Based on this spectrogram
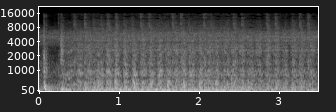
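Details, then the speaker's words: Clean-title 2013 BMW 528xi, about 150,000 miles, cranked on a jump pack: uneven, lumpy starter churn with no catch, engine never fires; low compression suspected, not confirmed. "but that was sounding like that sound was really bad looks like like there's no compression or something"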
